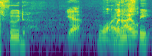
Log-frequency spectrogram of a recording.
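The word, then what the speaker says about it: Füd: It's not actually pronounced FUD, though. There's an umlaut there, so it's food.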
